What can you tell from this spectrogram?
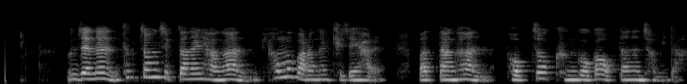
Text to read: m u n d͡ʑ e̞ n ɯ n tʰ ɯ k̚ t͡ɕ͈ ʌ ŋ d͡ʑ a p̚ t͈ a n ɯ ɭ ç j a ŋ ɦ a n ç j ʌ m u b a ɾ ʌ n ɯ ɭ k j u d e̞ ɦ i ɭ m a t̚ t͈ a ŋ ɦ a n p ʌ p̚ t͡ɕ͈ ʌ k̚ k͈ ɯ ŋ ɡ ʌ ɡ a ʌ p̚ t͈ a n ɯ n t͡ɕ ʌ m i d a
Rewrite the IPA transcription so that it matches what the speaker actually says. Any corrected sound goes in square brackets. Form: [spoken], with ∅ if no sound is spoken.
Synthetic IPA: m u n d͡ʑ e̞ n ɯ n tʰ ɯ k̚ t͡ɕ͈ ʌ ŋ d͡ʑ [i] p̚ t͈ a n ɯ ɭ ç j a ŋ ɦ a n ç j ʌ m u b a ɾ ʌ n ɯ ɭ k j u [d͡ʑ] e̞ ɦ [a] ɭ m a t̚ t͈ a ŋ ɦ a n p ʌ p̚ t͡ɕ͈ ʌ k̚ k͈ ɯ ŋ ɡ ʌ ɡ a ʌ p̚ t͈ a n ɯ n t͡ɕ ʌ m i d a

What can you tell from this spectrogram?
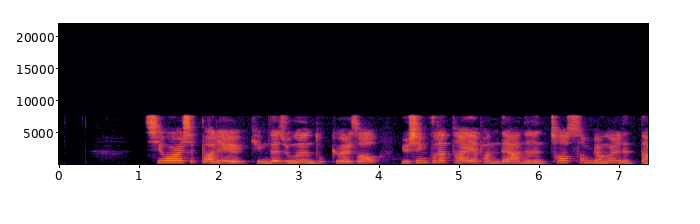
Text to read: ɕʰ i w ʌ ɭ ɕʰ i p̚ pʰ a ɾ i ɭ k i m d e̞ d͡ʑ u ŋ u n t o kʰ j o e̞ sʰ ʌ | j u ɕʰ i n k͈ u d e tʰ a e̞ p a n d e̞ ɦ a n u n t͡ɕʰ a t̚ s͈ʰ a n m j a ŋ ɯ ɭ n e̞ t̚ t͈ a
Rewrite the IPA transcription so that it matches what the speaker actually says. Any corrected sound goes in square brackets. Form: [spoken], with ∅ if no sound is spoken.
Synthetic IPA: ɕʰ i w ʌ ɭ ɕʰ i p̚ pʰ a ɾ i ɭ k i m d e̞ d͡ʑ u ŋ [ɯ] n t o kʰ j o e̞ sʰ ʌ | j u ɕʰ i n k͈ u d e tʰ a e̞ p a n d e̞ ɦ a n [ɯ] n t͡ɕʰ [ʌ] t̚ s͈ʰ [ʌ] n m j [ʌ] ŋ ɯ ɭ n e̞ t̚ t͈ a

